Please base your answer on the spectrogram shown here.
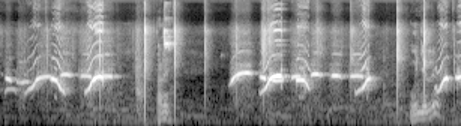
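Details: Helmeted friarbird of the Lombok type, held in the hand and singing eagerly: loud, rich, slurred notes sweeping up and down with strong harmonics, broken by sharp clicks and harsh buzzy bursts, in a small room.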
